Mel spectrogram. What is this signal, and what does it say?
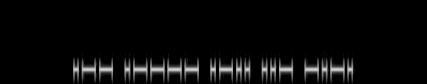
Morse code, heard as a keyed tone, about 28 wpm, 700 Hz. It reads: W1LUC
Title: USA Call Signs - 3x Character Spacing - 28wpm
